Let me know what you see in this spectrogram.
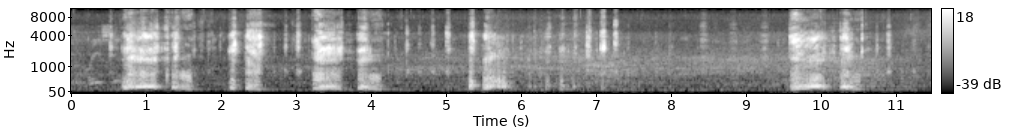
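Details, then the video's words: Two dogs, a Coton de Tulear and a Yorkie Lowchen mix, playing together; short bursts of harsh growling and grunting come in clusters near the start, middle and end, with quiet gaps between. "Dogs Playing"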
